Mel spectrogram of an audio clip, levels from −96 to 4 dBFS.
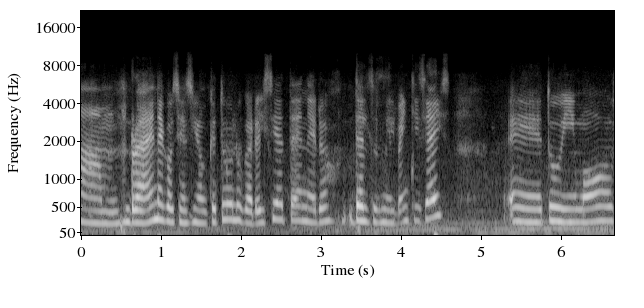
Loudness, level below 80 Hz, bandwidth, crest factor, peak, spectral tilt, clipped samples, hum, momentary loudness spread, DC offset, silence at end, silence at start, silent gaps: -22 LUFS; -46 dBFS; 7.8 kHz; 18 dB; -4 dBFS; -6 dB/octave; under 0.1%; none; 9 LU; under 0.1%; 0 s; 0 s; none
